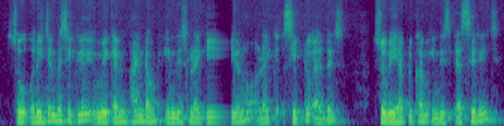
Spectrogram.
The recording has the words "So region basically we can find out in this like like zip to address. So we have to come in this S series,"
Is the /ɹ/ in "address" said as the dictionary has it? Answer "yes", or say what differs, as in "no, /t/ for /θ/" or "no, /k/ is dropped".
no, /ɹ/ is dropped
